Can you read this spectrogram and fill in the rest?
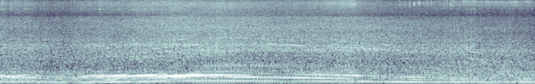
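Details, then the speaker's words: Honda Vario CBS carbureted scooter that was hard to start when cold: revs swell and sag, stumbling as the throttle opens, then it dies after full throttle with black smoke; hesitation, suspected incorrect carburetor setting. "Oke dan ada ngebul hitam Oke ketika habis digaspol langsung mati"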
